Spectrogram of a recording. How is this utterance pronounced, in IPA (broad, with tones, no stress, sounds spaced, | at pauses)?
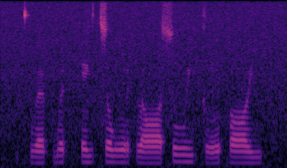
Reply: kʷʰ œː˧ k̚ w ɵ˥ t̚ h e˥ j t͡s o˥ w ŋ ɵ˧ t̚ l ɔː˨ s uː˥ j k ʊ˨˥ ŋ k ɔː˧ j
